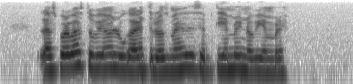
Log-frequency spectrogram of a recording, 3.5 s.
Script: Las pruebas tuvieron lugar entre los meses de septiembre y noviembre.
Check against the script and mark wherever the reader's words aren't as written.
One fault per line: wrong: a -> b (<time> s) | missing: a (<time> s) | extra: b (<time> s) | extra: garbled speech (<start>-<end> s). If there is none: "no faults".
no faults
